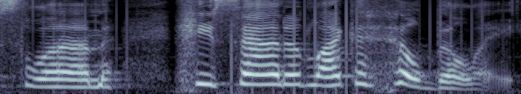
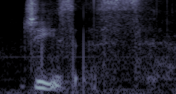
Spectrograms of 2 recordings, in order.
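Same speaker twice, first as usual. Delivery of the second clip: whispered; 19 dB quieter than usual. Acted. Hushed ending of fearful confession.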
